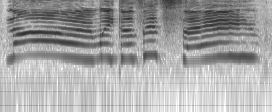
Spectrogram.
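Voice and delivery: high, loud panic; panicked. Real, not acted. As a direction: panic over the frozen game. Game froze mid-climb.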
